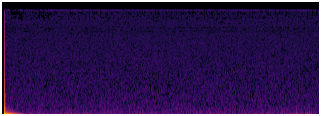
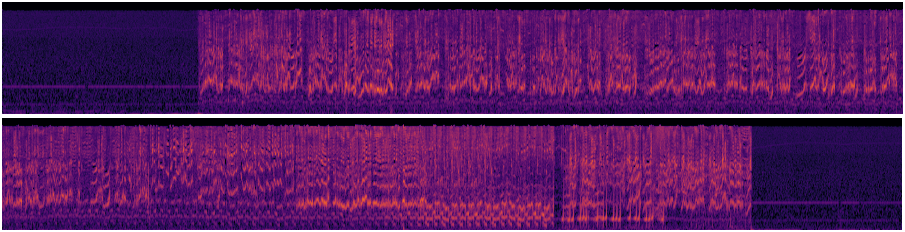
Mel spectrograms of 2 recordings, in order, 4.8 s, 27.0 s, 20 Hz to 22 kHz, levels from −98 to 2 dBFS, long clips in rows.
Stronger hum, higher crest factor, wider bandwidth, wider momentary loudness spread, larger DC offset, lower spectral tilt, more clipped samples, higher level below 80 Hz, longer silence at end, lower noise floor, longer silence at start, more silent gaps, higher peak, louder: neither; about the same, 24 dB vs 26 dB; about the same, 17 kHz vs 17 kHz; second, 0 LU vs 8 LU; neither; first, -5.5 dB/octave vs 2 dB/octave; neither; first, -46 dBFS vs -78 dBFS; first, 4.55 s vs 0 s; about the same, -64 dBFS vs -64 dBFS; about the same, 0.05 s vs 0 s; neither; about the same, -12 dBFS vs -14 dBFS; second, -54 LUFS vs -37 LUFS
